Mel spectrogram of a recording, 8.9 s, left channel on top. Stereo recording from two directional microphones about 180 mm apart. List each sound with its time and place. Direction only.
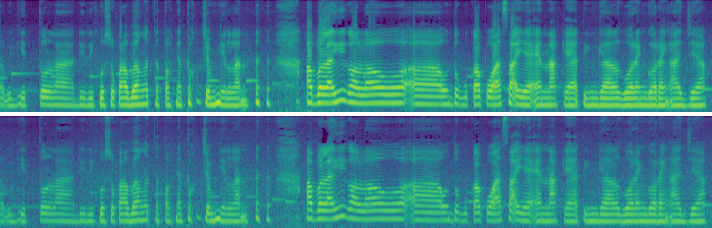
0.5 s speech: 25° left (ahead or behind)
